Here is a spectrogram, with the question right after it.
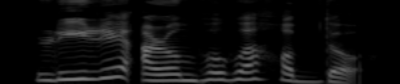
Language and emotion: Assamese, neutral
